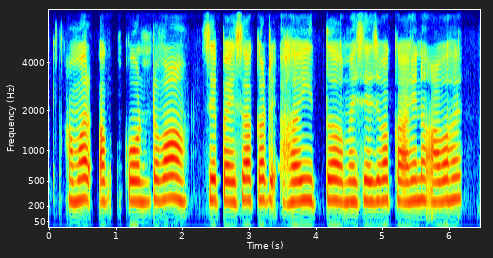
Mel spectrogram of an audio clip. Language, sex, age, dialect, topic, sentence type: Magahi, female, 25-30, Central/Standard, banking, question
